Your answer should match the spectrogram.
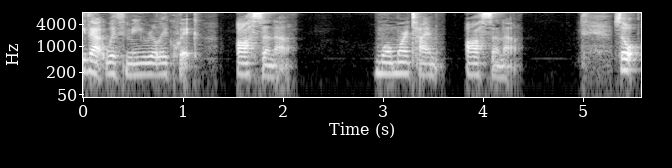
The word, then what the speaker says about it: asana: might be saying so the first word is asana and i often hear that mispronounced is asana but asana is a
